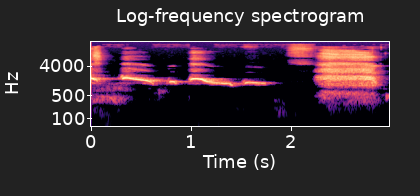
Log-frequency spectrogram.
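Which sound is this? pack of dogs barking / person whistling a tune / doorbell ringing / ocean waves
person whistling a tune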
